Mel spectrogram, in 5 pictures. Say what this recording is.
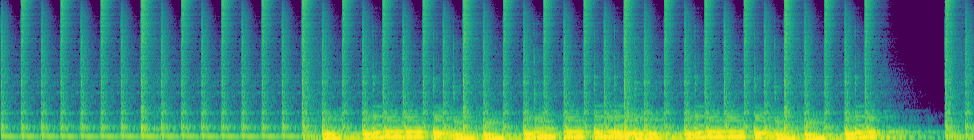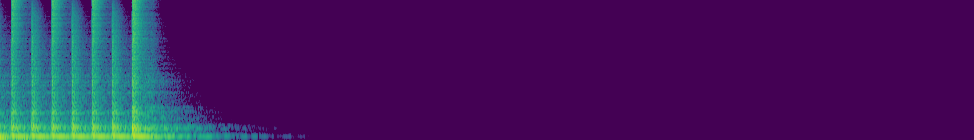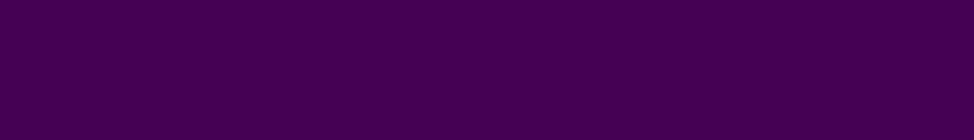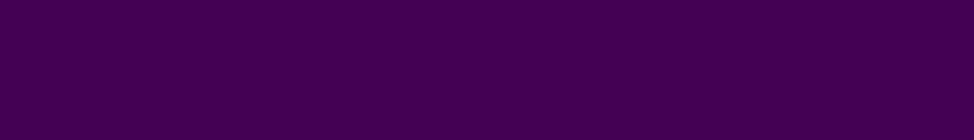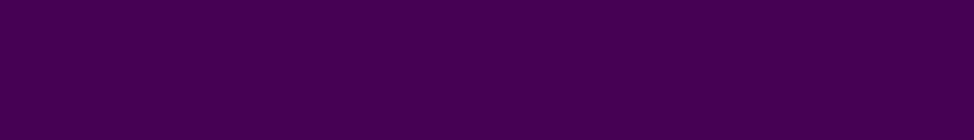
Harambe, The Bush Kangaroostart
An introduction to a jazz song I have been working on. It has a clear drum and double bass part on the start. Made in a program called musescore
Beat, song, Drums, Tom, Jazz, Bass, Guitar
